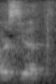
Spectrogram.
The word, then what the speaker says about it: Garcia: My name is Paul Garcia. Last name is spelled G-A-R-C-I-A.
